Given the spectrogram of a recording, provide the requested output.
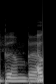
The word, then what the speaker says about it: Bum Bum: It is called the Boom Boom. – Okay. It's spelled Bum Bum. Yeah, so that's confusing.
